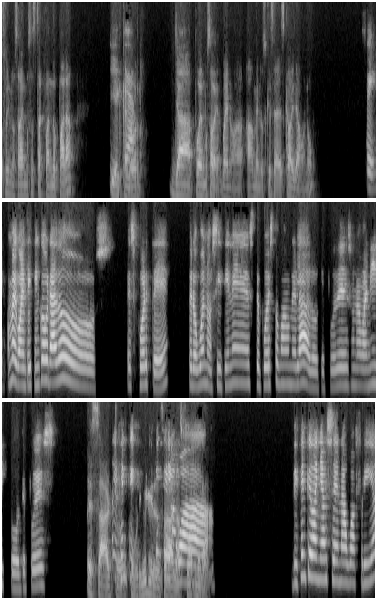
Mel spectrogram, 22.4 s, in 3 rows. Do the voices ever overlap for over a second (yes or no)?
yes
